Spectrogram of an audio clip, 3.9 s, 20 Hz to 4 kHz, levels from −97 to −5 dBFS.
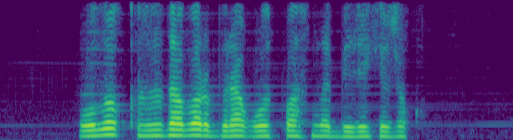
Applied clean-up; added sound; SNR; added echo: neural separator model SepFormer DNS4.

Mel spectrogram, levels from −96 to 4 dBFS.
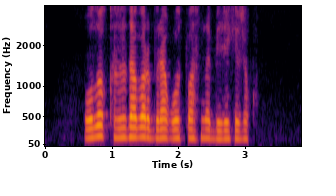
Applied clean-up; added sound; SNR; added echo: neural mask model Resemble Enhance denoiser.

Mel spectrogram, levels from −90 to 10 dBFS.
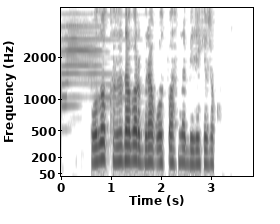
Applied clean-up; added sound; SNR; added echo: classical method Wiener filter.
